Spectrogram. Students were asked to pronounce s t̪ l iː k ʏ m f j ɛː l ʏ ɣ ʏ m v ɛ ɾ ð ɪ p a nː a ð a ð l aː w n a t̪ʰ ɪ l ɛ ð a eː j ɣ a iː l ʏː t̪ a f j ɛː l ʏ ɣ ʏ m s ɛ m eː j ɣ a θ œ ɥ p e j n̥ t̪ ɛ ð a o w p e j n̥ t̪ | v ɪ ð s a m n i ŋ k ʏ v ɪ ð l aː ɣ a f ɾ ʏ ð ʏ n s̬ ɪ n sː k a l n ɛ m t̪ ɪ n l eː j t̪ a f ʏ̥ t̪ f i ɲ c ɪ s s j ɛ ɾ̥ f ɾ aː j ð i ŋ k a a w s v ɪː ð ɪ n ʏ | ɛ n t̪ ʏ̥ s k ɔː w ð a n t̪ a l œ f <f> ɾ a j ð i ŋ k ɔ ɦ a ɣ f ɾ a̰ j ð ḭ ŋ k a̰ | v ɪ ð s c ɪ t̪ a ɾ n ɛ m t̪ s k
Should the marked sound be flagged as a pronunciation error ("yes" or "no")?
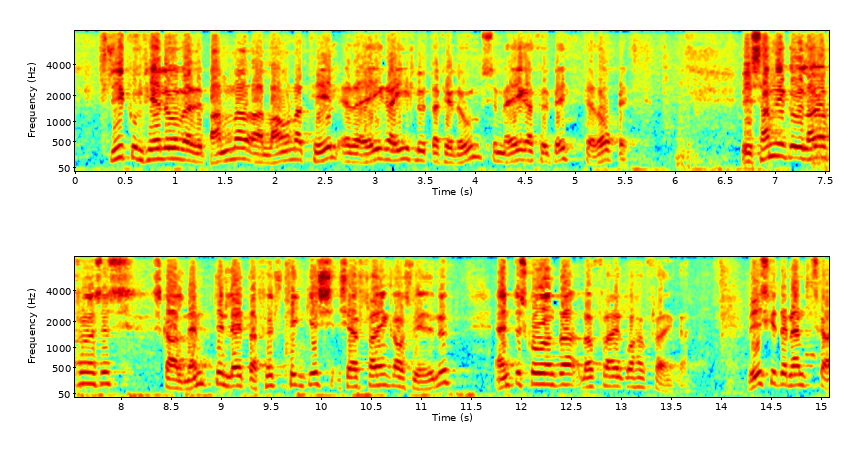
no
